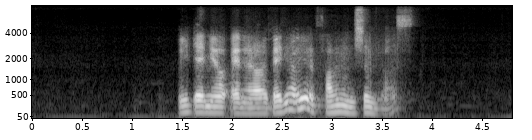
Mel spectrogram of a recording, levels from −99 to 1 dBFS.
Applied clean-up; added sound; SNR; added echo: neural mask model DeepFilterNet 3.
